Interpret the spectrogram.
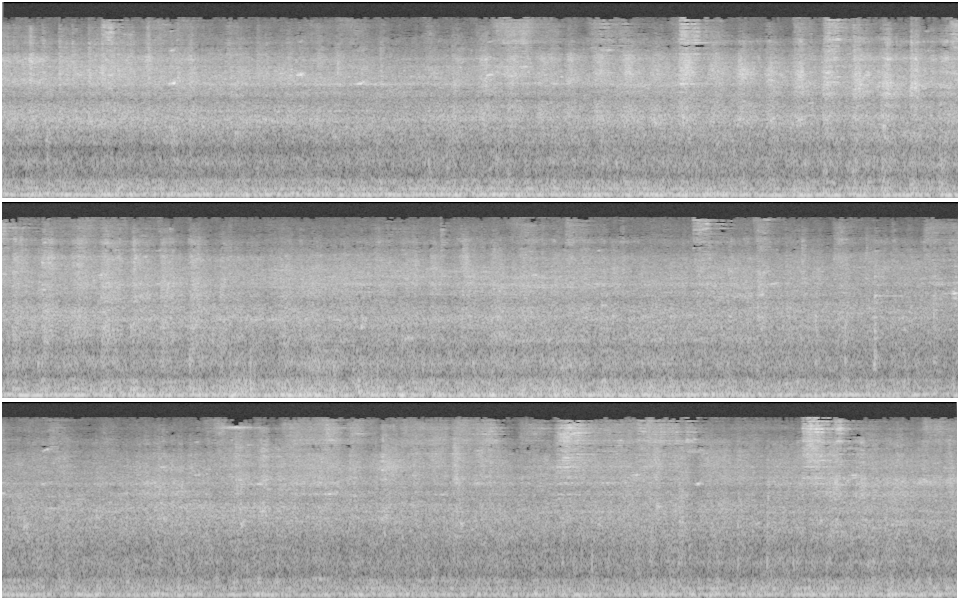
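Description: Freight cars of a mixed manifest train (covered hoppers, tank car, boxcars) rolling past at trackside: a steady low rumble of steel wheels on rail, with scattered clicks from the wheels and rails.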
